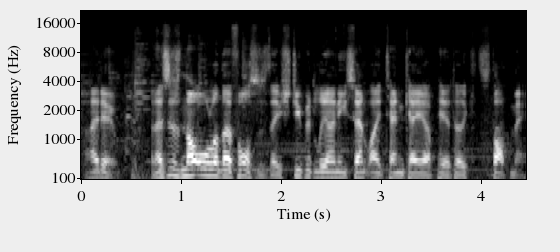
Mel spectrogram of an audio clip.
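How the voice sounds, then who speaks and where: A man giving excited, sweary video game commentary with a theatrical, roleplaying streak. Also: medium pitch, fast, soft background music.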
